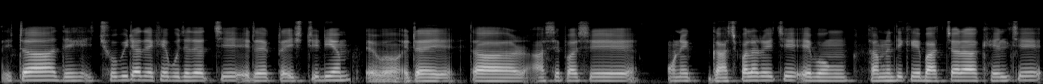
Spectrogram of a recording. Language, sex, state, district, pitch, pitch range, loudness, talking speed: Bengali, male, West Bengal, Malda, 180 Hz, 170-185 Hz, -22 LUFS, 125 wpm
